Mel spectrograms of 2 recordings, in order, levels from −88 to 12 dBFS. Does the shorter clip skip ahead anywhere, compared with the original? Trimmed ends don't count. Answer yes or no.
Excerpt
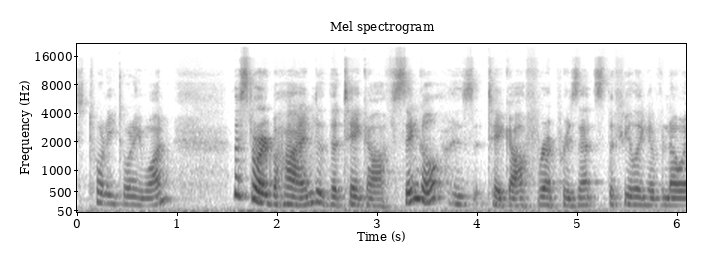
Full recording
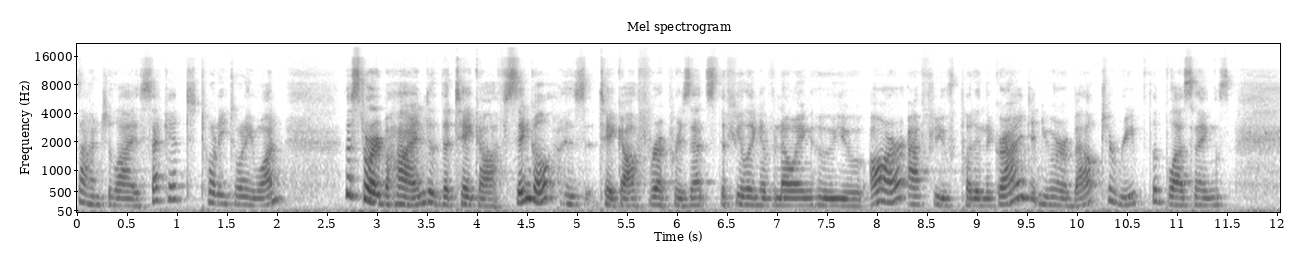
no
